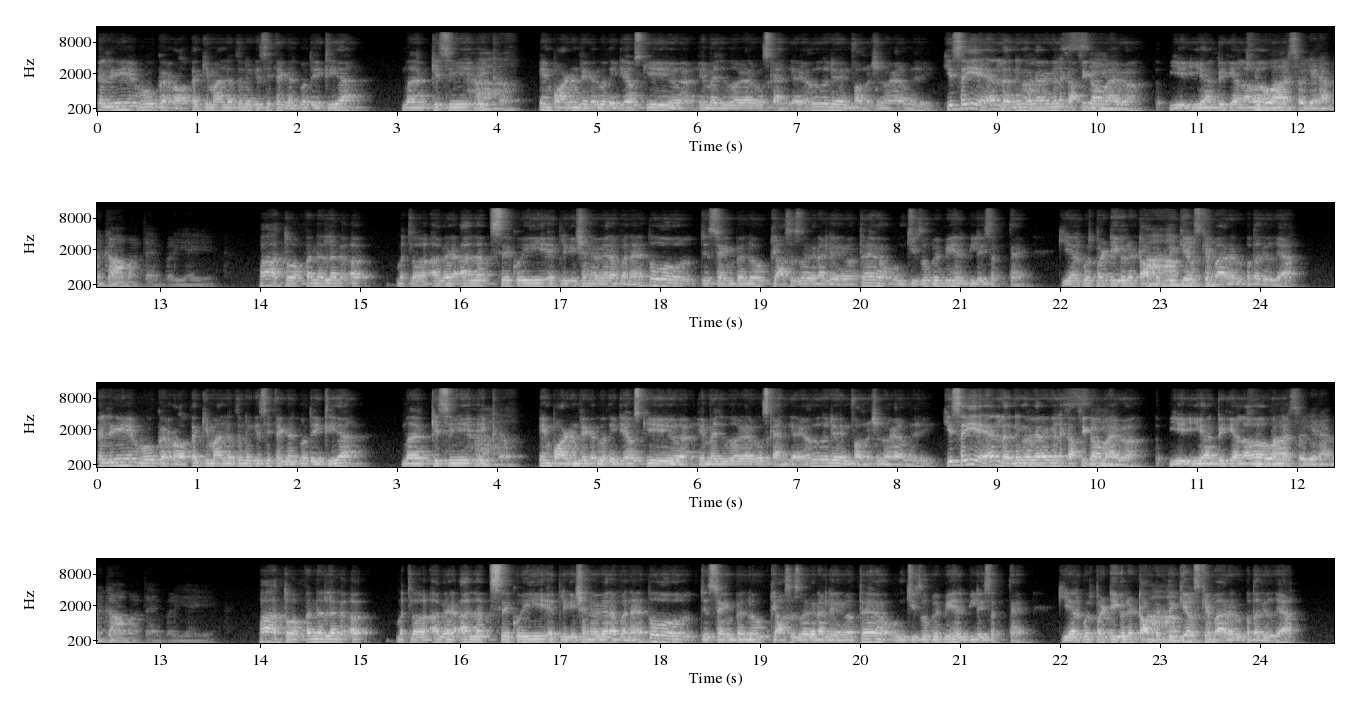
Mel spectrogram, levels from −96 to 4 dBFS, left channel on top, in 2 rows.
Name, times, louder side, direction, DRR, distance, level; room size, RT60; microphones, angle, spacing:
voice 1, 0.0-2.7 3.0-10.4 10.7-11.9 14.0-15.1 15.4-21.7 22.0-24.3, right 3 dB, 30° right, 0.3 m, -21 dB
voice 2, 3.7-4.1 9.2-9.6 9.9-10.4 11.6-13.5 22.8-23.6, left 1 dB, 75° left, 0.7 m, -24 dB
2.3 x 2.1 x 2.9 m
head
